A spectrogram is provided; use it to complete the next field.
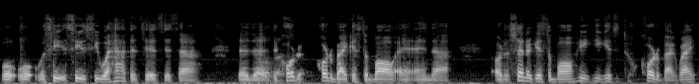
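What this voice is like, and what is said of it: Impression of the Waterboy. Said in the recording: “my best Waterboy impersonation”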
